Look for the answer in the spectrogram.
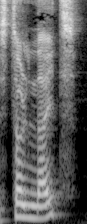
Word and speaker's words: Stahl Knight: Moi, je dis Stall Night, par exemple. Alors, c'est un mot anglais mélangé à un mot allemand. Stall, c'est simplement style, mais en allemand, quoi.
